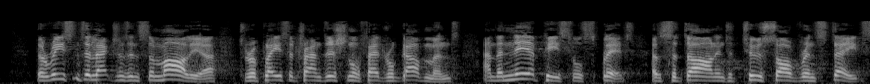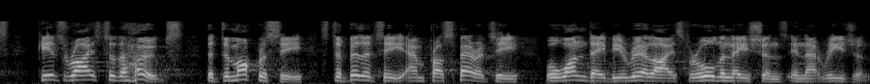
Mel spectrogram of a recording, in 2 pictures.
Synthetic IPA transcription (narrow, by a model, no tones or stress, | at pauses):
ðəɹisn̩tɨlɛkʃɨ̃n̩zɨ̃nsəʊmɑlˠjɨtʰəɹɨpʰl̥eɪsɨtʰɹ̥æ̃nzɪʃn̩l̩ˠfɛdə˞l̩ˠɡʌvə˞mə̃nt | ʔə̃nðɨnɪɹpʰisfəl̩ˠsplɪɾʔʌv̥sɨdɑ̃nɪ̃ntʉtʰʉsɑvɹɨ̃nsteɪts | ɡ̥ɪvzɹaɪz̥tʰəðəɦoʊps | ðɨt̚d̥ɨmɑkɹɨsi | stɨbɪlˠəɾiɨ̰̃npʰɹ̥ɑspɛɹɨɾi | wɪlˠwʌ̃ndeɪbiɹiəlaɪzd̥fə˞ɔlˠðəneɪʃɨ̃nzɪ̃nðɨʔɹid͡ʒɨ̰̃n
